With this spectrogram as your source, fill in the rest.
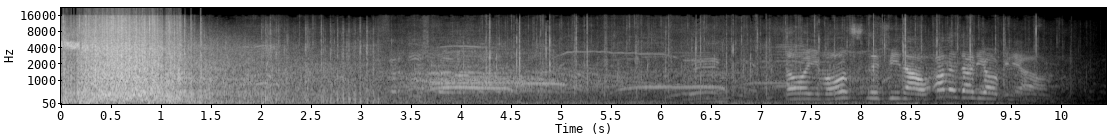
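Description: Fireworks crackle and pop in quick bursts.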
